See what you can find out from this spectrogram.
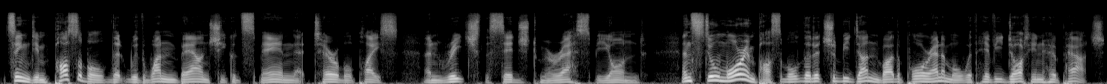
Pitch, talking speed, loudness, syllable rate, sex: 115 Hz, 205 wpm, -19 LUFS, 5.2 syllables/s, male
